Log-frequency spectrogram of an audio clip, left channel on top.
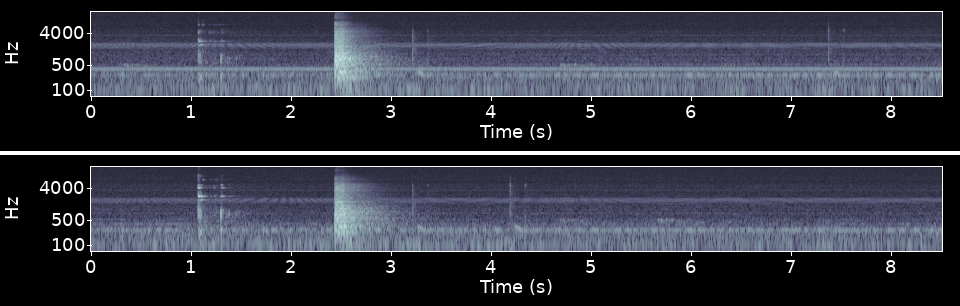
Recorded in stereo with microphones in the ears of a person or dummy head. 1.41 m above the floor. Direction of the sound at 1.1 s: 35° right (ahead or behind).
